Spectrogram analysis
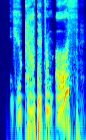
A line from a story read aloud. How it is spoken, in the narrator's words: whispered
